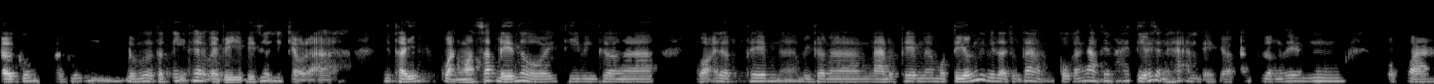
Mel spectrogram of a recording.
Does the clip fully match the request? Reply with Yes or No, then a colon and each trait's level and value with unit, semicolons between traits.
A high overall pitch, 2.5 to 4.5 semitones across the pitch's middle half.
No: low, 135 Hz; average, 3.0 semitones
